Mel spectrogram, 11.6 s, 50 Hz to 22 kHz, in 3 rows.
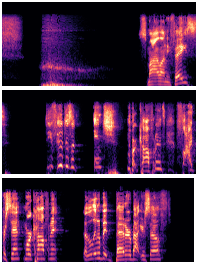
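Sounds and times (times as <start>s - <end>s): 
deep breath during a posture and confidence exercise: 0.0s - 2.2s
speech: 2.8s - 4.1s, 4.8s - 11.6s.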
